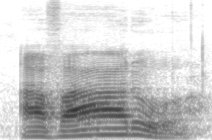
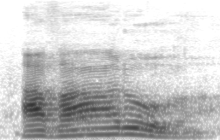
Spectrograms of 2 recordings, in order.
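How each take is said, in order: The two takes are said the same way.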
